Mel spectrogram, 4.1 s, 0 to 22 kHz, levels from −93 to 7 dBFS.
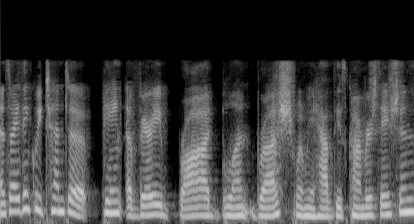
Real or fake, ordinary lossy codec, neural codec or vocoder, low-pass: fake; AAC, 32 kbps; vocoder, 44.1 kHz, 128 mel bands every 512 samples, BigVGAN v2; 7.2 kHz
